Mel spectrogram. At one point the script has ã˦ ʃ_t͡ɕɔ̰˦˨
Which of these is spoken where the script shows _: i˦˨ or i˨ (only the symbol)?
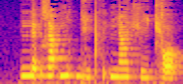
i˨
